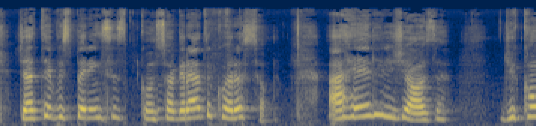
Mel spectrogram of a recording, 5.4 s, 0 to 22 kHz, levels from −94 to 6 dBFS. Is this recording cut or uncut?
cut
